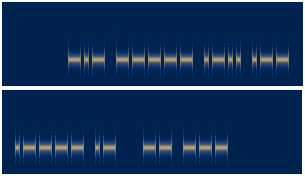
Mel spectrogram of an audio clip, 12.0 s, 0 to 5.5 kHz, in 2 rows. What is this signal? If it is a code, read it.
Morse code, heard as a keyed tone, about 15 wpm, 700 Hz. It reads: K0LW 1A MO
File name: LARK-FD-2022-Log-in-CW-15wpm-700-Hz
